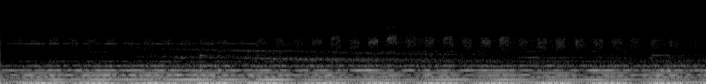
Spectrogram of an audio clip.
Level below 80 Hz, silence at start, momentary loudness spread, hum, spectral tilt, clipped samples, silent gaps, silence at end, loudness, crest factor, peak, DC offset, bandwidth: -30 dBFS; 0 s; 3 LU; none; -10.5 dB/octave; under 0.1%; none; 0 s; -30 LUFS; 14 dB; -14 dBFS; under 0.1%; 4.2 kHz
